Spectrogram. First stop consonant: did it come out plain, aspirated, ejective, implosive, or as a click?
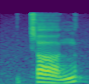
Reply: plain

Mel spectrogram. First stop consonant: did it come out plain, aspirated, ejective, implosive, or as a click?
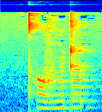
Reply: aspirated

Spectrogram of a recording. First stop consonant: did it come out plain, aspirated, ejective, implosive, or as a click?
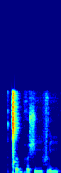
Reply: click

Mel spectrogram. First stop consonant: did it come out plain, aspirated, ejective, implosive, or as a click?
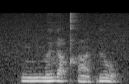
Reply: aspirated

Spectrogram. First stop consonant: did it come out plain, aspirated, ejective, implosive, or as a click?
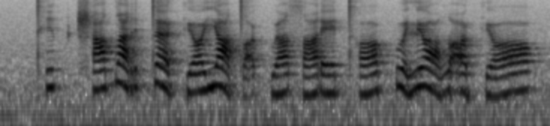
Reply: aspirated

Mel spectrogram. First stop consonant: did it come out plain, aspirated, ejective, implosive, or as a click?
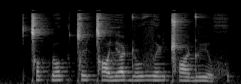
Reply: click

